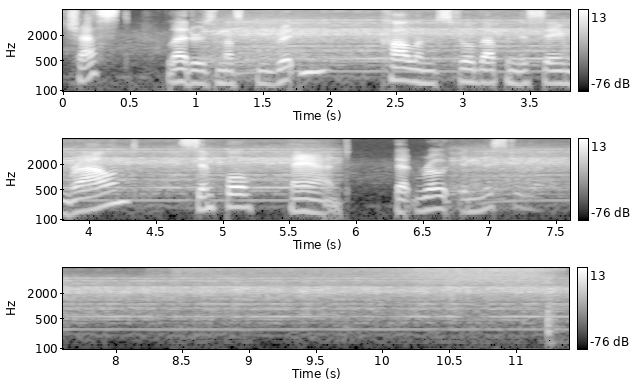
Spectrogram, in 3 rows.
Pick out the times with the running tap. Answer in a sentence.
The running tap can be heard from 8.2 to 11.3 s.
